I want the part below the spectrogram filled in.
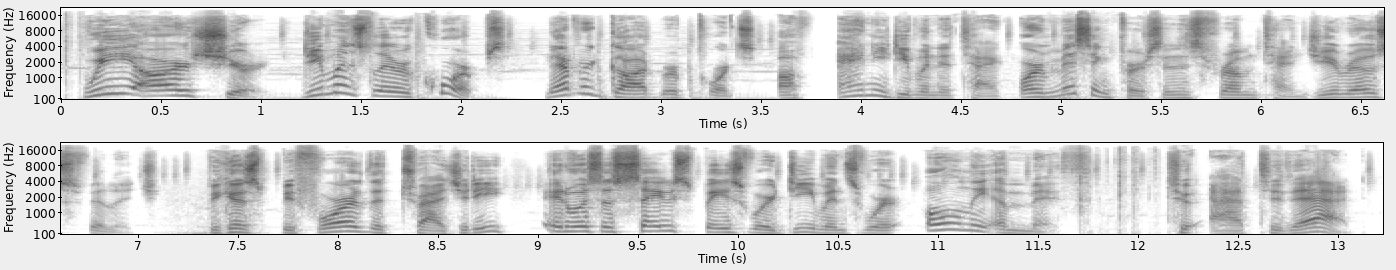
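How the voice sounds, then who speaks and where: A man's voice: a little high, fairly bright tone. A man reading scripted video essay narration with rhetorical, mock-exasperated delivery. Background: background music.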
